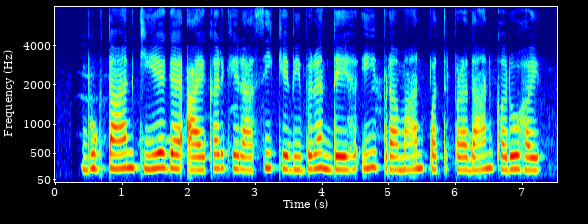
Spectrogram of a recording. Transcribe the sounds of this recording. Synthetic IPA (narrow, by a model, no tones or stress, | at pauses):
bʱʊɡt̪aːnkijeɡəeʔaːjkəɾkeɾaːsikeʋɪbɾənd̪eːɦipɾəmaːnpət̪ɾəpɾəd̪aːnkəɾoɦəj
